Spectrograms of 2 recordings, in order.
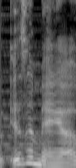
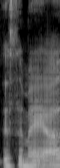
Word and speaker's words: Isamaya: So Isamaya, which I've been pronouncing wrong this whole time, it's Isamaya, launched products at Sephora.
